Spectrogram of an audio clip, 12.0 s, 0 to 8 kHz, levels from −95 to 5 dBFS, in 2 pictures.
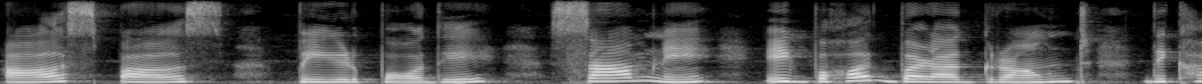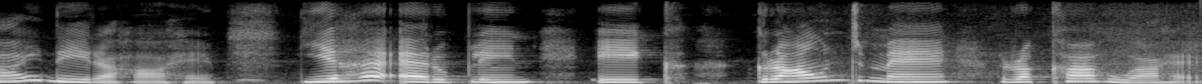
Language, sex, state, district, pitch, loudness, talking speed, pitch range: Hindi, female, Rajasthan, Churu, 250 Hz, -17 LUFS, 105 wpm, 230-280 Hz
